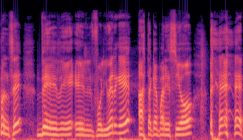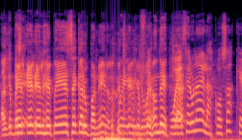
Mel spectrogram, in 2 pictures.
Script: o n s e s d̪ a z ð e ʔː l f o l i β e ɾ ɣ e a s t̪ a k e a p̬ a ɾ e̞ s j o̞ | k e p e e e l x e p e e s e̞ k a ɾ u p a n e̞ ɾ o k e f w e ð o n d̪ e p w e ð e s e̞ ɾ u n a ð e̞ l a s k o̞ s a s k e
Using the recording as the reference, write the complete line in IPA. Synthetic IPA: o n s e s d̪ e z ð e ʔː l f o l i β e ɾ ɣ e a s t̪ a k e a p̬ a ɾ e̞ s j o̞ | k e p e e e l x e p e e s e̞ k a ɾ u p a n e̞ ɾ o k e f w e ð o n d̪ e p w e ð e s e̞ ɾ u n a ð e̞ l a s k o̞ s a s k e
